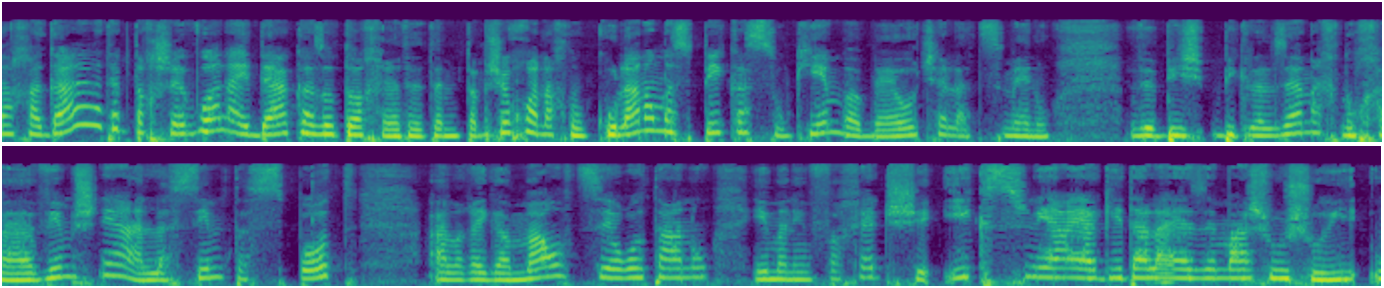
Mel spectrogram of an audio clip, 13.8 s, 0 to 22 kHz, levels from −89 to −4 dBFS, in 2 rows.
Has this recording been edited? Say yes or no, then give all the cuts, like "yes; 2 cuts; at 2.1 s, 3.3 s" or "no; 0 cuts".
no; 0 cuts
